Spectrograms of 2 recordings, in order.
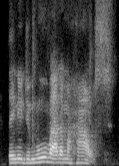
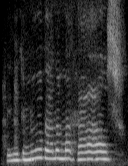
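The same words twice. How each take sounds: First: Said in the usual way. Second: Much higher, softer, squeaked out; high squeaky mock plea. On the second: Shown as a demonstration. Seller pleading comically to viewers about the books, high squeak. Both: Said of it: "repeats it differently".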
